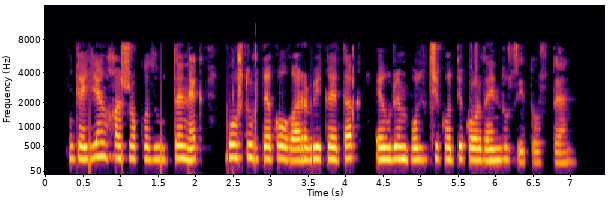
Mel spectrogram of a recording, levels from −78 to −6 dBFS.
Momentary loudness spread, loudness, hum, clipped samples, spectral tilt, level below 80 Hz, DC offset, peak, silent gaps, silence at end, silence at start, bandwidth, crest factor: 11 LU; -15 LUFS; none; under 0.1%; -4 dB/octave; -54 dBFS; under 0.1%; 0 dBFS; 2.32-2.40 s; 0.4 s; 0.3 s; 7.8 kHz; 14 dB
